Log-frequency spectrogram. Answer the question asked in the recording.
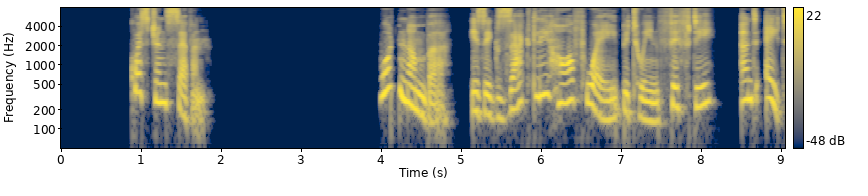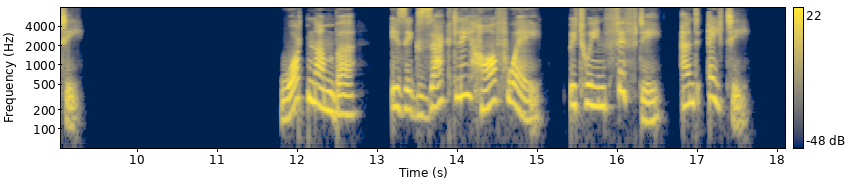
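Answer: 65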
